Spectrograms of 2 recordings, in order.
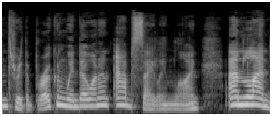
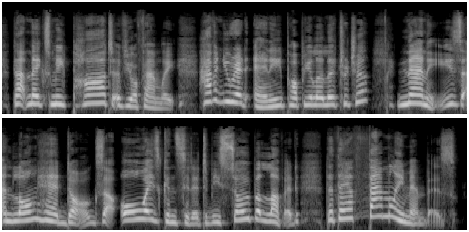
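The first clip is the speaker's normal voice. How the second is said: nanny arguing her case, pitched higher; a touch of self-important insistence; lightly voiced haughty nanny; 7 semitones higher than usual. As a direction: lecture with mild indignation. Figure argues in story.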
